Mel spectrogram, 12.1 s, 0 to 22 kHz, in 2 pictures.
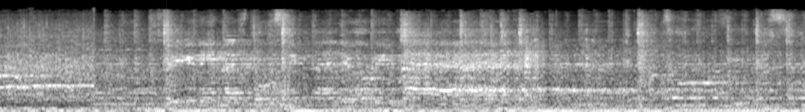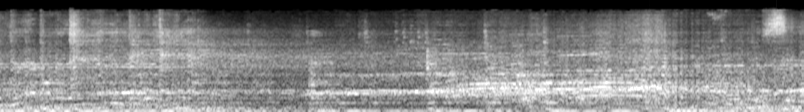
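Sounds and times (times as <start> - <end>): loud live pop music: 0.0 - 12.0
crowd cheering: 8.0 - 12.0.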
